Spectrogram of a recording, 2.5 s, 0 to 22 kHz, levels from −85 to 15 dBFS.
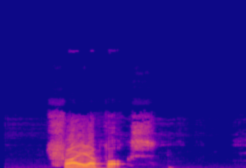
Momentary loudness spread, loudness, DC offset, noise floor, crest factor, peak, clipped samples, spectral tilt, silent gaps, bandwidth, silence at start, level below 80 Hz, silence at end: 18 LU; -14 LUFS; under 0.1%; -69 dBFS; 16 dB; -2 dBFS; under 0.1%; -5.5 dB/octave; none; 7.8 kHz; 0.5 s; -56 dBFS; 0.95 s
